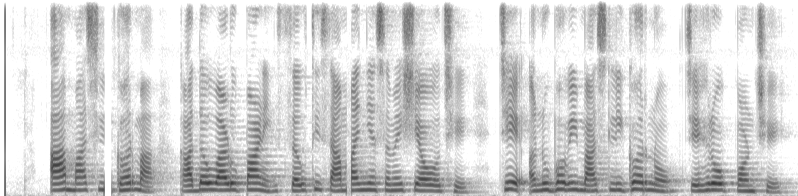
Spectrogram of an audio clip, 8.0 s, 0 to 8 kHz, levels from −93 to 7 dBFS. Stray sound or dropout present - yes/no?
yes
